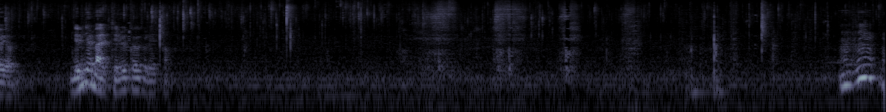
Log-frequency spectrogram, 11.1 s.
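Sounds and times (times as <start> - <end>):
faint steady hum: 0.0 - 11.0
crunchy chewing: 2.1 - 10.8.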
